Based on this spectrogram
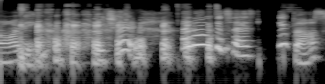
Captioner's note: is laughing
